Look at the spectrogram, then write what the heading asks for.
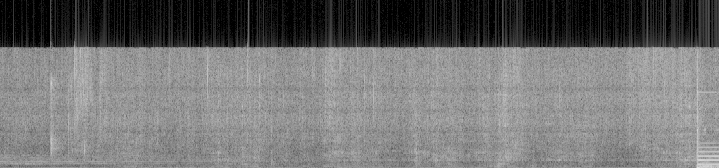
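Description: Thick chilli-and-oil chicken pickle mixture bubbling and sizzling in a metal pot, with a spatula stirring and scraping through it in the second half. Loud music starts near the end.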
